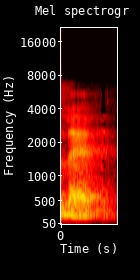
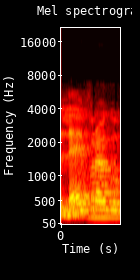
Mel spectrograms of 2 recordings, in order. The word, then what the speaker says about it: lev: This spells lev. 이것은 lev라고 발음이 되는데요. The Hebrew word for heart. 그러니까 히브리어로 마음이란 뜻입니다.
